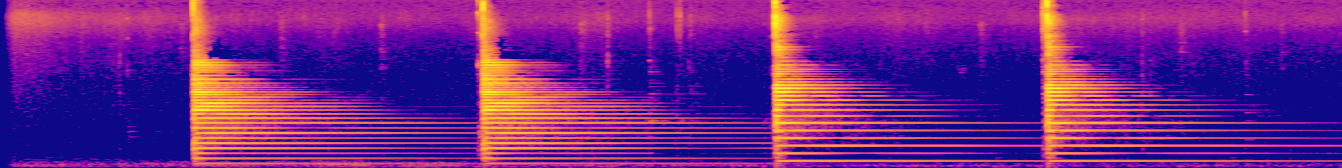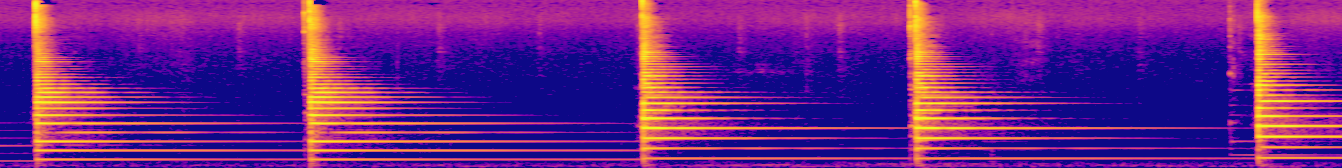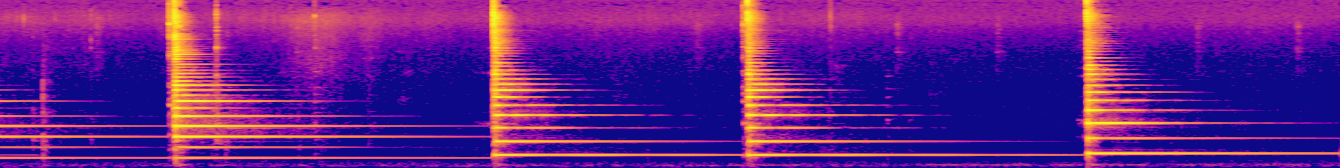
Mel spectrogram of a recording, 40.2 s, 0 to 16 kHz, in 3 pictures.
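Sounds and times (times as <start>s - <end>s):
koto tuned to C: 0.8s - 40.2s.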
